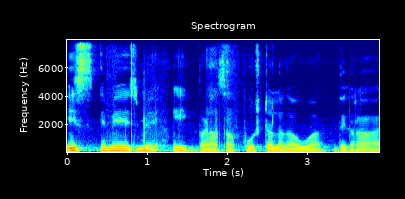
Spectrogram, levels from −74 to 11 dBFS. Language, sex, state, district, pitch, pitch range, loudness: Hindi, male, Uttar Pradesh, Lalitpur, 135 Hz, 130-150 Hz, -19 LUFS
